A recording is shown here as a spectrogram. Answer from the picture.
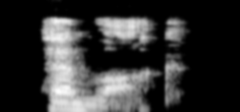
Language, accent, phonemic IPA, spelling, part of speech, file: English, Canada, /ˈhɛmˌlɒk/, hemlock, noun, En-ca-hemlock.oga
- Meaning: Any of the poisonous umbelliferous plants, of the genera: 1. Conium, either Conium maculatum or Conium chaerophylloides 2. Cicuta (water hemlock)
